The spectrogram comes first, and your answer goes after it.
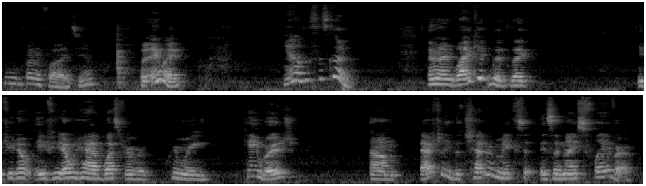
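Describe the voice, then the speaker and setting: A woman's voice: fairly low pitch, animated, moderate pace. A middle-aged woman hosting her own home cooking video, chatting casually and rambling as she tastes the food. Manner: chatty, rambling, self-correcting, tasting food as she talks. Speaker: home cooking channel host. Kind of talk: casual cooking demo chat. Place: home kitchen. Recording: echoey kitchen, voice from a distance.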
